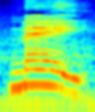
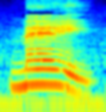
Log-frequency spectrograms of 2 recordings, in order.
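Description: First: The final k is dropped entirely. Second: The final k is dropped entirely.

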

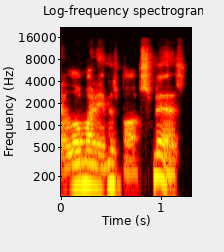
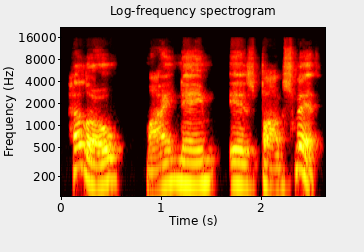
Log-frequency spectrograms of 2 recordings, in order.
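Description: First: It is said in a natural speaking voice. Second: It is said in a robotic-sounding American voice. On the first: "if I'm talking to you and I say" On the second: "it kind of sounds like"

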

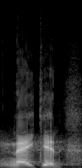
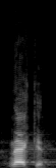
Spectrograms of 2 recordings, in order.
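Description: First: The word has a standard non-Southern pronunciation. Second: The word has a Southern US pronunciation. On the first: "for the sake of where I live now, I say naked so you can understand" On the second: "from being from down south, ... there's a way we pronounce the word naked"

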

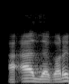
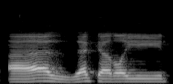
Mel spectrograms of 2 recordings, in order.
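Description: First: The second glottal stop is firm and clear. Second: The second glottal stop is softened and eased. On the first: "asalnya tahqiq tegas" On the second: "dibaca dengan takhfif dengan hamzah musahalah"

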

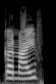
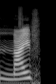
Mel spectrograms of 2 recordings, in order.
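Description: First: A K sound is pronounced at the start. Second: The word starts directly with an N sound. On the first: The speaker calls it wrong. "क्या इसे कनाइफ बोला जाता है? नहीं" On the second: The speaker calls it right. "इसे नाइफ बोला जाता है, के साइलेंट होता है"

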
